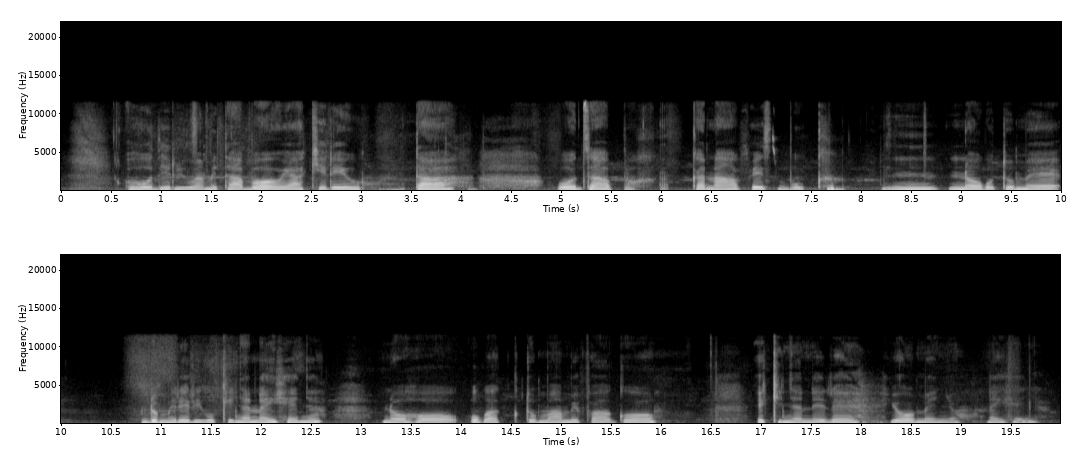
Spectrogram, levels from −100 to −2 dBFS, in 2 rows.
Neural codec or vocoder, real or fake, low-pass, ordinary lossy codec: none; real; none; none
